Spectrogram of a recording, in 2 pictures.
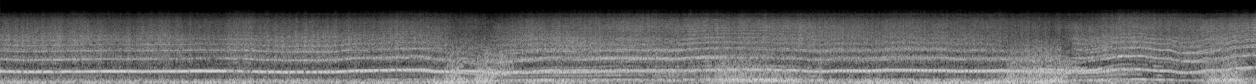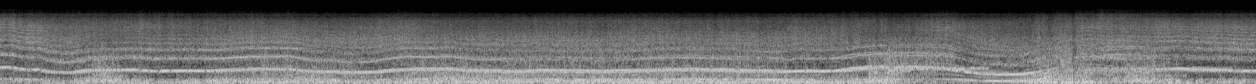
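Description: The motors of an FPV racing quadcopter whine, rising and falling in pitch with the throttle.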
